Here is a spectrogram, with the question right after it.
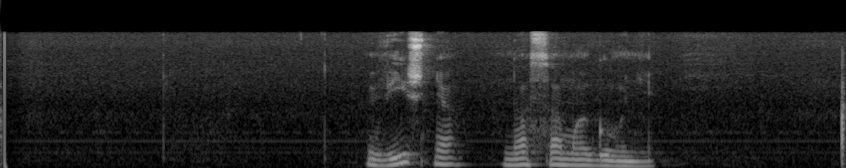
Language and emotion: Russian, neutral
